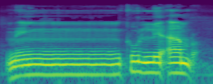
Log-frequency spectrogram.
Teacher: নুন সাকিনের পর কাফ এসেছে কাফ হলে ইকফার হরফ এজন্য এখানে আমরা গুন্না করতেছি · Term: ইখফা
